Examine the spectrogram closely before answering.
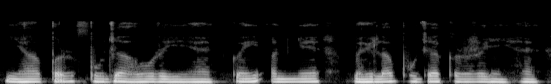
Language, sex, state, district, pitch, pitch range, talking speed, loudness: Hindi, male, Uttar Pradesh, Saharanpur, 125 Hz, 120-130 Hz, 140 wpm, -14 LUFS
